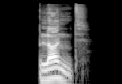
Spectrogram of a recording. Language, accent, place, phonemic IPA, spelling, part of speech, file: German, Germany, Berlin, /blɔnt/, blond, adjective, De-blond.ogg
- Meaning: 1. blond; fair; unlike English, not commonly used of anything other than hair (except beer, see hereunder) 2. bright; not brown or yeasty 3. stupid; naive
